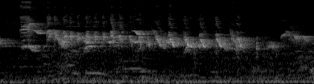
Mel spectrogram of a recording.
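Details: First-place greater green leafbird, described as fully fired up, singing a dense, high, rapid run of chirps and buzzy trills, about three notes a second, with a faint low murmur behind.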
